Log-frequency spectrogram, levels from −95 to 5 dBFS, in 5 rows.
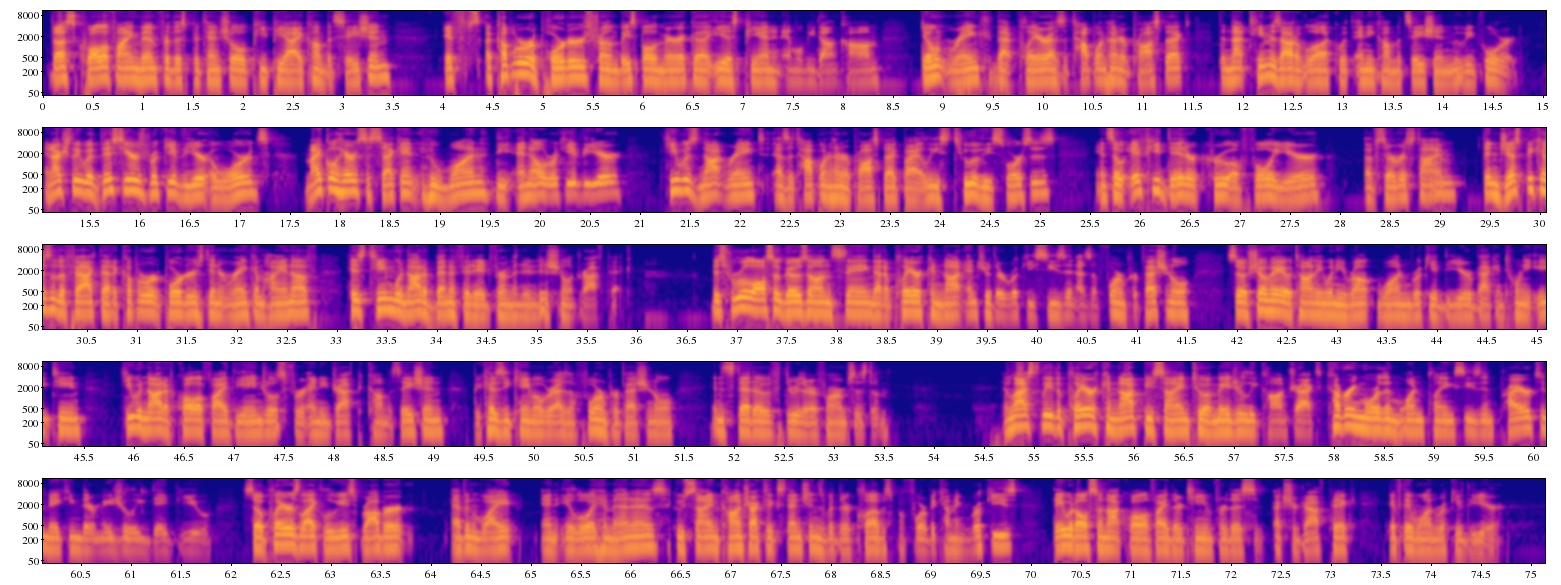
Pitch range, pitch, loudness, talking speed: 110-130 Hz, 120 Hz, -20 LUFS, 190 wpm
